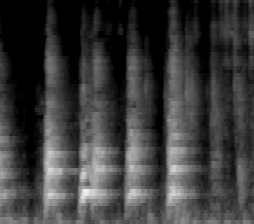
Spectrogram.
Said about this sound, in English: sorry, we have a dog emergency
